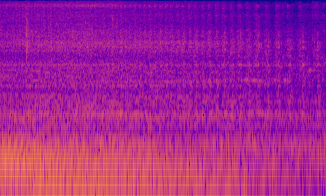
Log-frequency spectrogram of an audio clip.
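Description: Cushman Truckster engine restarting after a carburetor swap, then settling into a steady low, throbbing idle that fades slightly toward the end, heard close with no talking.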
